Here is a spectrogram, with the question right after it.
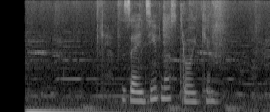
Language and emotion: Russian, neutral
